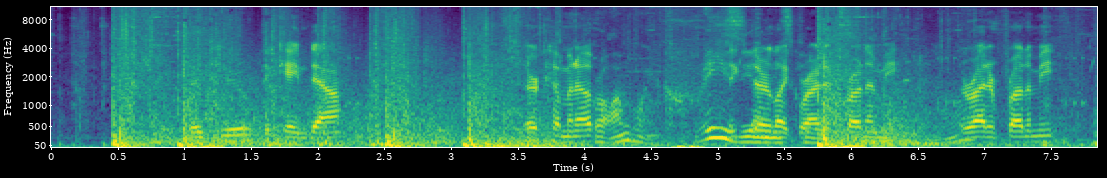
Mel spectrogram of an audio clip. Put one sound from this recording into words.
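A young man talks excitedly into a microphone.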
